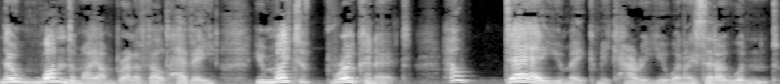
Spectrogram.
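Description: A woman's put-on character voice, fairly low-pitched and slightly mellow with a slightly husky edge, big pitch swings and a fairly slow pace

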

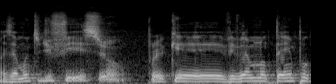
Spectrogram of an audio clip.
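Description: Over noticeable background noise, a man speaks very slowly at a medium pitch. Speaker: podcast guest, student and customer service professional. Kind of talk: casual chat.

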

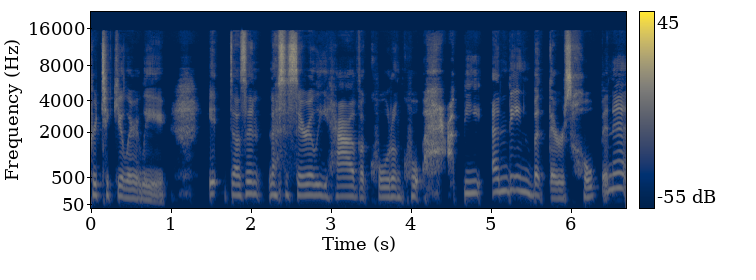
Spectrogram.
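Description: With an American accent, a woman speaks at a fairly slow pace and medium pitch with lively intonation. The recording is very clean with a silent background and a dry, close sound with no echo. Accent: Texan Mexican American English. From San Antonio, Texas. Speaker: film critic. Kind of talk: casual chat.

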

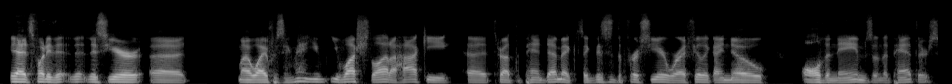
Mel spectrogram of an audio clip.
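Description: Very fast and monotone, a man with an American accent talks in a fairly low voice with flat intonation. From South Florida. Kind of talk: casual chat. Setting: video call.

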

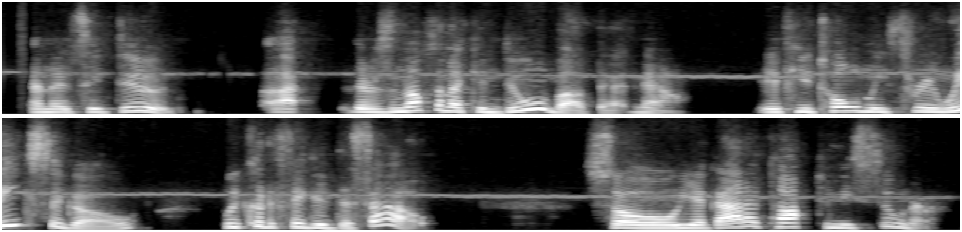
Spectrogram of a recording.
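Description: With a dry, close sound and no echo, a woman speaks at a fairly quick pace and a fairly high pitch, her voice swinging very widely, broken by long, frequent pauses. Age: 60s. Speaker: coaching client, widow. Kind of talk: interview. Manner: animated.

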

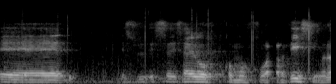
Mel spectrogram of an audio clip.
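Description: A man speaks with an Argentine accent. His intonation is fairly even. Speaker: podcast host. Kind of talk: casual chat.

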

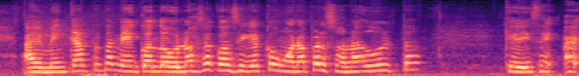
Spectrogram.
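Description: A woman races through her words at a very fast pace. Her pitch varies in an ordinary way. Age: 20s. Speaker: podcast co-host. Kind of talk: casual chat. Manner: animated.

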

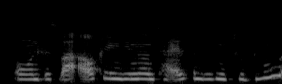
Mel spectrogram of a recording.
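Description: A woman speaks at a high pitch with a dark, mellow tone. Her pace is moderate. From Austria, southern Upper Austria. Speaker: yoga teacher. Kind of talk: interview.

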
